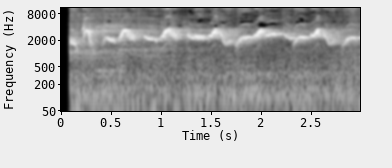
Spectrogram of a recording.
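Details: Tame, fight-trained Chinese hwamei held captive in Hanoi, singing on a very windy, cold day: a continuous run of loud, rising and falling whistled phrases, rapid and varied, with steady wind rumble low beneath.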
